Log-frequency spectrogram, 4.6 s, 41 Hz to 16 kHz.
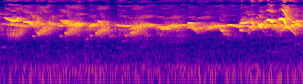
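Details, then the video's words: Caged Chinese hwamei in Hanoi, Vietnam, singing an unbroken stream of high, slurred, somewhat harsh warbling notes. "Mi đẹp vn9966. Giọng hay"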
